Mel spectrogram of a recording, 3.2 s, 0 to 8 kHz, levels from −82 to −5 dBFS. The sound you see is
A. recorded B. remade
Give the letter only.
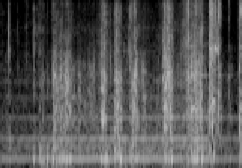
A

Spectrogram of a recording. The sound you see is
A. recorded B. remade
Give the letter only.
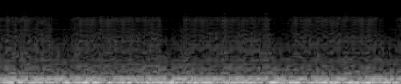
B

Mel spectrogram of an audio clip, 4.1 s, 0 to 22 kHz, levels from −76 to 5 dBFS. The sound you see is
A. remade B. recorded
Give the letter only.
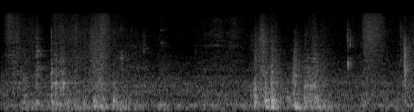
A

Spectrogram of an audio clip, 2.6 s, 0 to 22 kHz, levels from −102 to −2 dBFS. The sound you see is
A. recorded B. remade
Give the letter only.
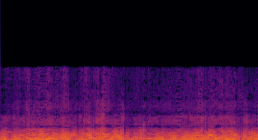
B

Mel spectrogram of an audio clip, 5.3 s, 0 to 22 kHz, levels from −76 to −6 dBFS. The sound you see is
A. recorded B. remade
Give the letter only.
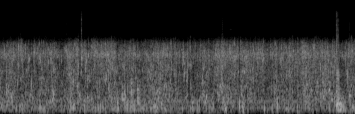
A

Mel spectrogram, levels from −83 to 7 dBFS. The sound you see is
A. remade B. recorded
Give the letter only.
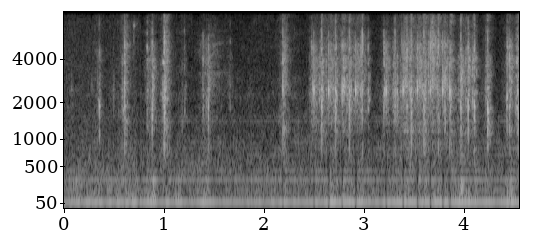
B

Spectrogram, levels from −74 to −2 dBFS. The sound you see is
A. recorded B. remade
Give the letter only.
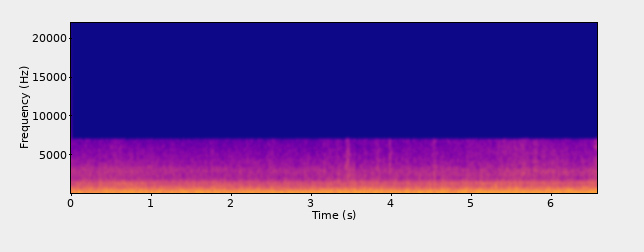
A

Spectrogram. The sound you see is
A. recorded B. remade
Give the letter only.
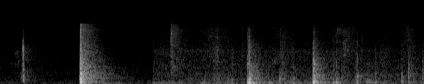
A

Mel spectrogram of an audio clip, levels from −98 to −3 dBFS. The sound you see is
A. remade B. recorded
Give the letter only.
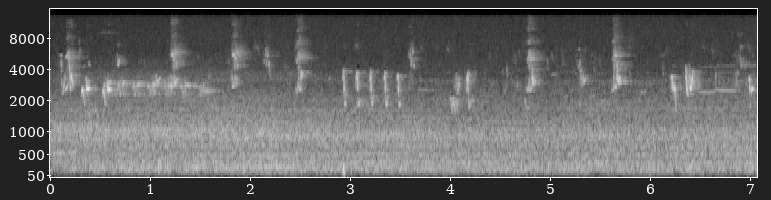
B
